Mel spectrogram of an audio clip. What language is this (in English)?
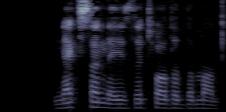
English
